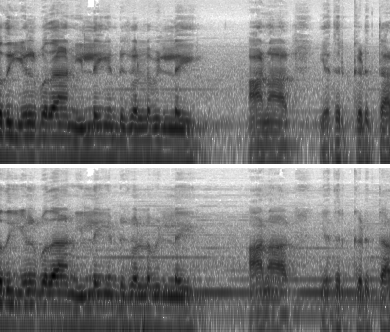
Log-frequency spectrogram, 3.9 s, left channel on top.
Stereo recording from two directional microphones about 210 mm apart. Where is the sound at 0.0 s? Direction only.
70° left (ahead or behind).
